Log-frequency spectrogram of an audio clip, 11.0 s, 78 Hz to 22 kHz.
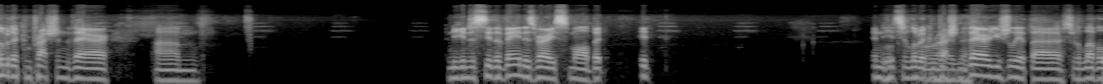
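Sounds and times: short electronic beeps: 2.5s - 4.4s, 5.8s - 8.6s.

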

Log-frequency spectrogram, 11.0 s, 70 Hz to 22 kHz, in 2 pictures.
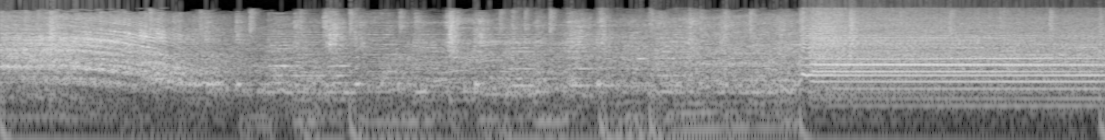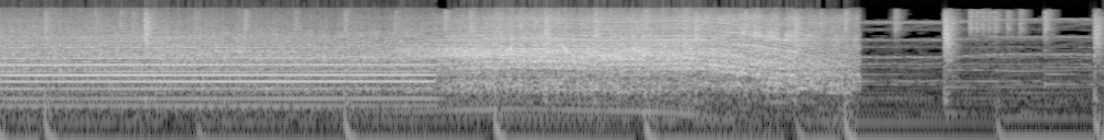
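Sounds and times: music with heavy bass beat: 0.0s - 11.0s
air horn blast: 3.4s - 9.8s.

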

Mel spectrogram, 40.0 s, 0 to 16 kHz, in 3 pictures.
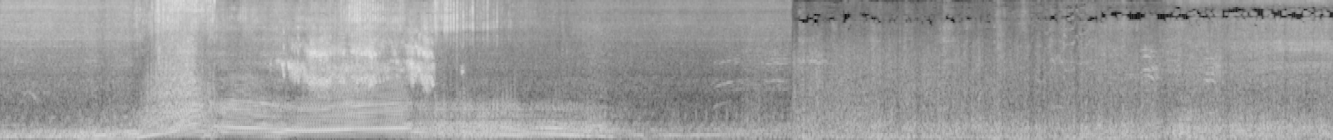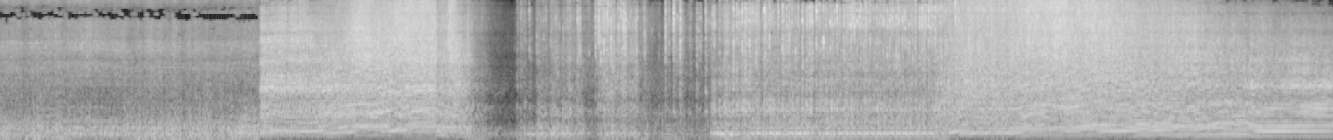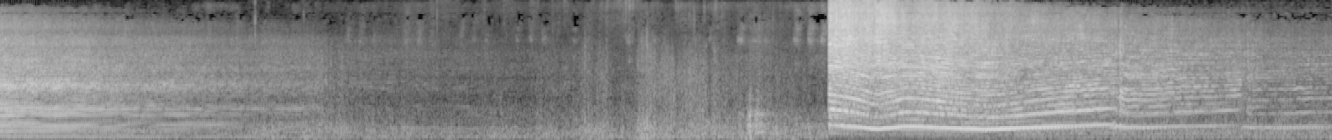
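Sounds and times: race car engine revving: 0.1s - 7.9s, 12.2s - 30.0s, 35.0s - 39.9s.

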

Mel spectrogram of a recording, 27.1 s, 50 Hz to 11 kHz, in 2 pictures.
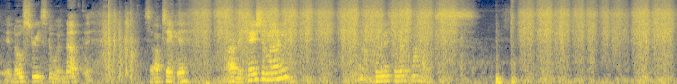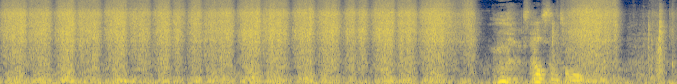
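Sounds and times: paint roller swishing: 3.0s - 9.4s, 10.3s - 23.2s, 24.4s - 26.1s.

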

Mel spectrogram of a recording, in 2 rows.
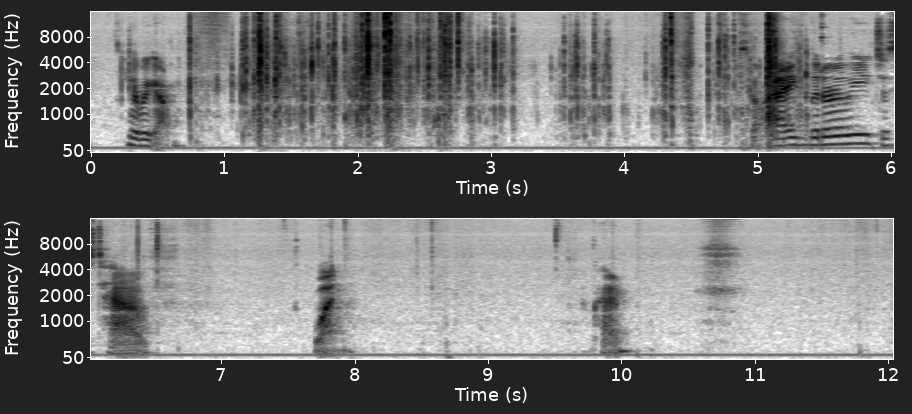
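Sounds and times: steady low hum: 0.0s - 12.0s
makeup wipe being unfolded: 0.8s - 5.4s.

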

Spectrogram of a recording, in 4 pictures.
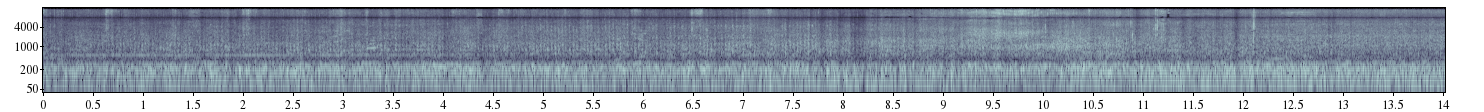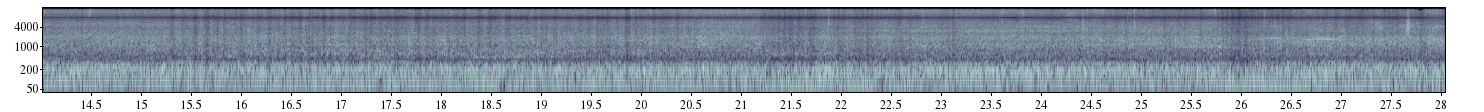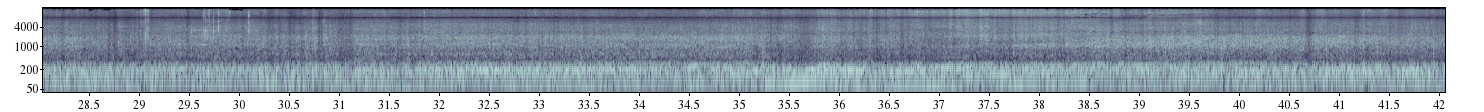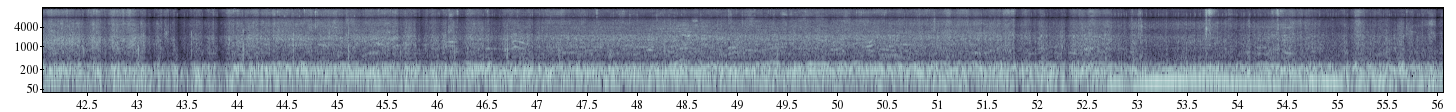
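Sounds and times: engine speeding up: 0.0s - 56.0s
road traffic rumble: 0.0s - 56.0s.

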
